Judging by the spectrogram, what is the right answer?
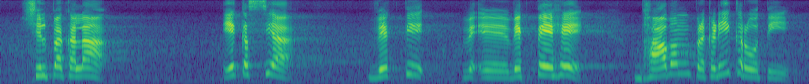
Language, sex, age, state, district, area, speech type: Sanskrit, female, 30-45, Karnataka, Dakshina Kannada, rural, spontaneous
